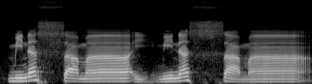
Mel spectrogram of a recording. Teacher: tidak dibaca bin tapi bim masuk dia ke mimnya ya lebur ya lebur dia ke mimnya dan ada ghunahnya minasamaai minasama Ma ma panjangnya ini wajib empat atau lima harakat. · Ma ma panjangnya ini wajib empat atau lima harakat. Mad wajib muttasil ya. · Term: idgham bighunah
